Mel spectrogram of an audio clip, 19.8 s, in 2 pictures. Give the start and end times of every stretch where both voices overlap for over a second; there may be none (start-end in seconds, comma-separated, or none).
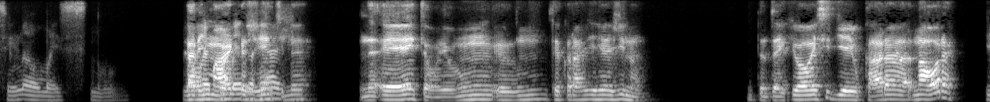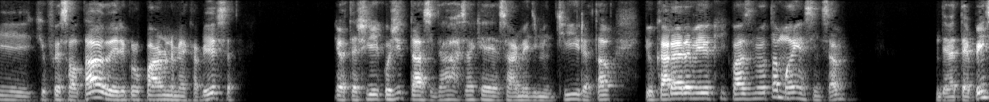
1.8-3.1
